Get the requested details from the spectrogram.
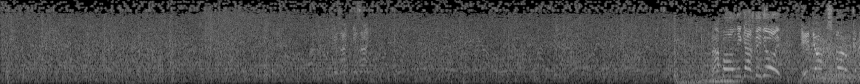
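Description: Waves wash and splash against a sailing ship's hull.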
